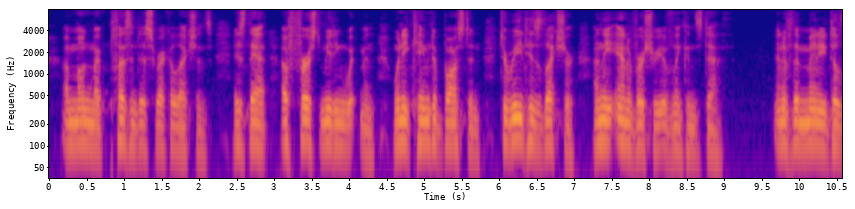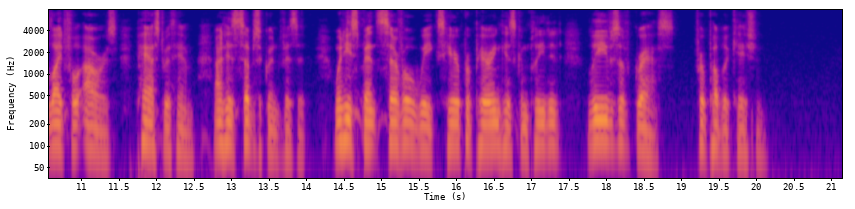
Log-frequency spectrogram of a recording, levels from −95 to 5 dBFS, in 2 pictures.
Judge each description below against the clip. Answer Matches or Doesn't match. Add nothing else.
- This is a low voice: Matches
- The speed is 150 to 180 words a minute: Matches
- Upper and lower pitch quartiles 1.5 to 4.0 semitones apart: Matches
